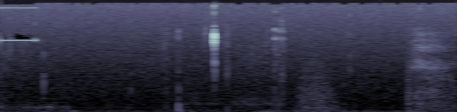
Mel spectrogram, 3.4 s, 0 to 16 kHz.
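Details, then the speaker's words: Welch Allyn Connex Spot Monitor demonstration using the Pro 6000 ear thermometer with probe cover: a brief high beep then faint clicks and handling as the patient's temperature reading completes. "The patient's temperature can also be taken if either of the thermometry options are available on your device."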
